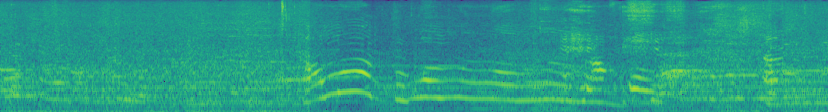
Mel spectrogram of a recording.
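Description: Young children's voices talking and vocalising, high-pitched with a rising and falling call about two seconds in, over a steady low rumble.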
